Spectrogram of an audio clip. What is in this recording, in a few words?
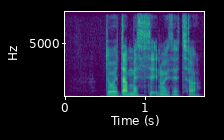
"methu", Welsh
